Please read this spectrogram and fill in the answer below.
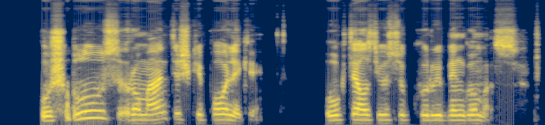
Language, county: Lithuanian, Marijampolė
